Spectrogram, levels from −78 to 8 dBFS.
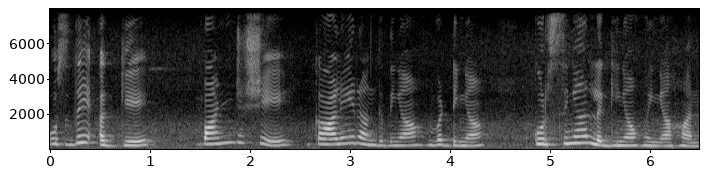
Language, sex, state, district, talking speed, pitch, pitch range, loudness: Punjabi, female, Punjab, Kapurthala, 110 wpm, 260 Hz, 230-315 Hz, -19 LUFS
